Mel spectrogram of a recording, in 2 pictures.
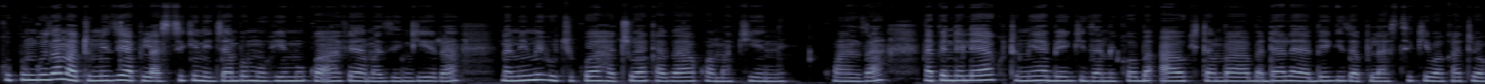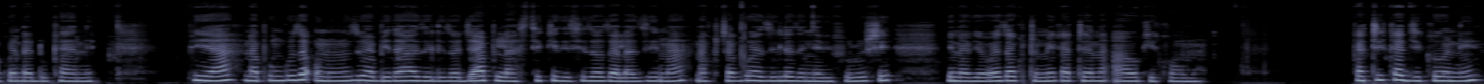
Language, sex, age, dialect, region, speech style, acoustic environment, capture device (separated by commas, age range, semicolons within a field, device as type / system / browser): Swahili, female, 18-24, Kenya - Nairobi Sheng-influenced, Kenya, relaxed, silence, mobile / Linux / Chrome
